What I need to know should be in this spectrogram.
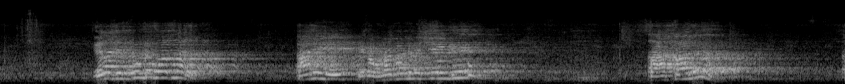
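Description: A young man speaks into a microphone through a loudspeaker, in short bursts with pauses.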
